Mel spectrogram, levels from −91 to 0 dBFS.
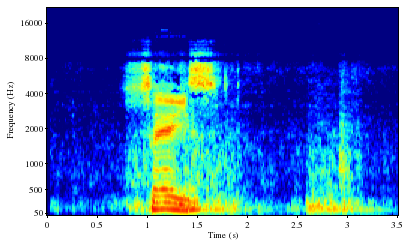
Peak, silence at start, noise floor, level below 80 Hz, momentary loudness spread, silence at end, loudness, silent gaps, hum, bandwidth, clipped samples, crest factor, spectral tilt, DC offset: -2 dBFS; 0.8 s; -60 dBFS; -50 dBFS; 24 LU; 0.35 s; -14 LUFS; none; none; 9.6 kHz; under 0.1%; 18 dB; -3.5 dB/octave; under 0.1%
